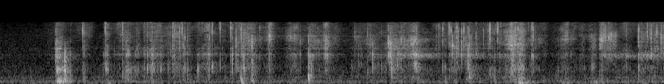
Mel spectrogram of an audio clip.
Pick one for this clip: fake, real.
fake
